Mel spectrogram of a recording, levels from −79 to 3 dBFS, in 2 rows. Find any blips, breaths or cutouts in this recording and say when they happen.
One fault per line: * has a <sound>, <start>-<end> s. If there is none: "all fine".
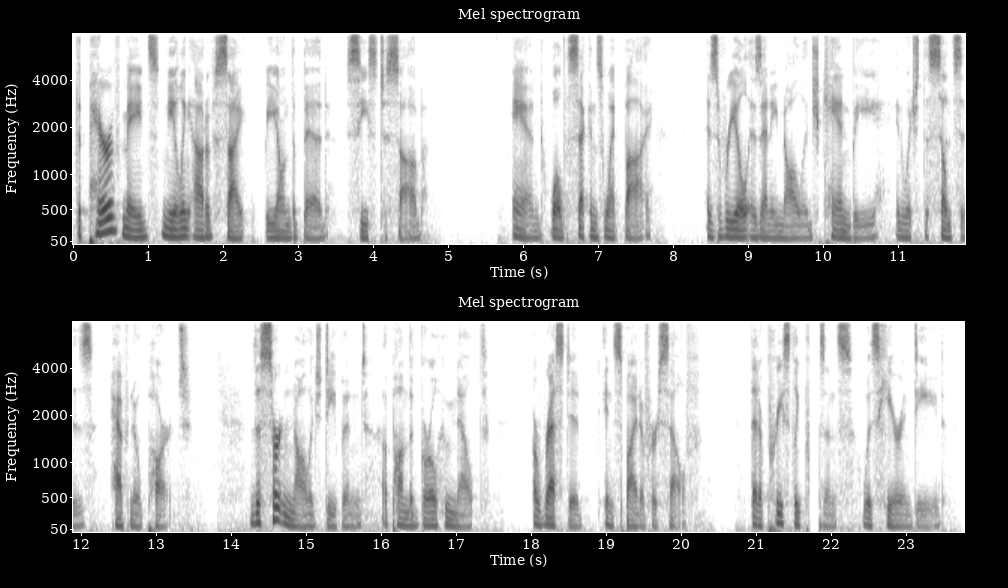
* has a dropout, 21.7-21.8 s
